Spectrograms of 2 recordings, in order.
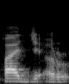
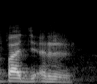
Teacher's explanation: Ra tu dibunyi ra mati, tapi ra yang dibunyi dengan sifat tebal. Ditebalkan bacaan ra tu pada lidah kita.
